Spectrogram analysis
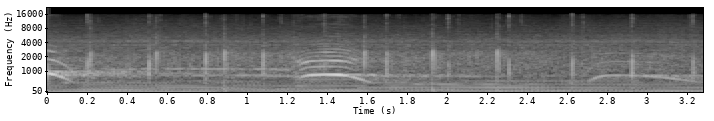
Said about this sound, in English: Somebody take 30 seconds, clap your hands and begin to praise Him. Praise Him.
